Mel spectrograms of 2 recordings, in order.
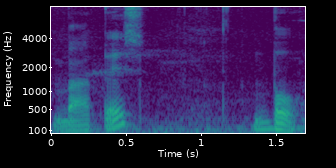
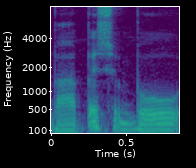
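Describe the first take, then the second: First: The final vowel is said short and quick. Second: The final vowel is drawn out long. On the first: The speaker calls it right. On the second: The speaker calls it wrong.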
